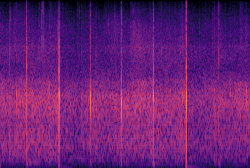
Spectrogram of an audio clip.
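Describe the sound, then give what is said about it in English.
An audience applauding the choir, a dense wash of many hands clapping with a few sharper individual claps standing out at a steady, loosely regular pace, no voices over it. “Our choir, who I'm sure they can hear your applause, if you applaud loudly enough, they'll hear it down there.”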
